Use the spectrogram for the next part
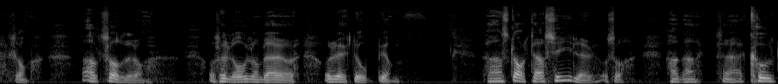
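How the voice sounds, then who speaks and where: A man giving an informal sermon, chatty and animated, speaking straight to his listeners. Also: medium pitch, no echo. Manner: conversational, animated, fillers and restarts, addresses audience. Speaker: preacher.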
